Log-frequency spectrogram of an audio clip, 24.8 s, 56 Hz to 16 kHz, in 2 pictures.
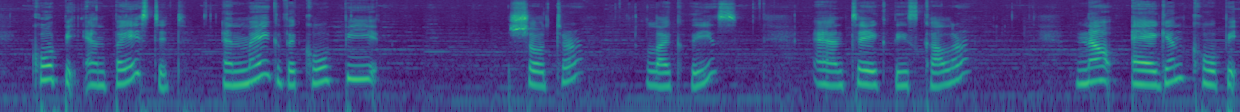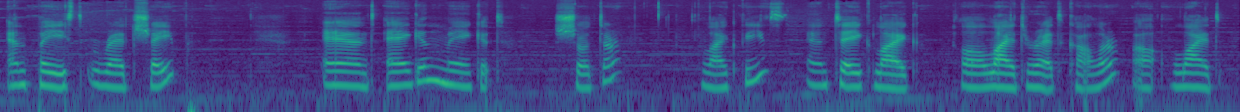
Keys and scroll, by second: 0.9 ctrl+f, 14.2 ctrl+c, 14.9 ctrl+f.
